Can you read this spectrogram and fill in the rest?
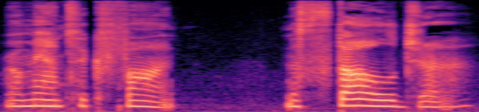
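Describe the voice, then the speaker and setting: A woman's voice: medium pitch, flat delivery, takes it slowly, fairly bright tone, no room sound, studio quality. A woman acting a chatty, philosophically morbid date in an intimate ASMR roleplay, musing and teasing as she rambles to the listener. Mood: soft, wistful.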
